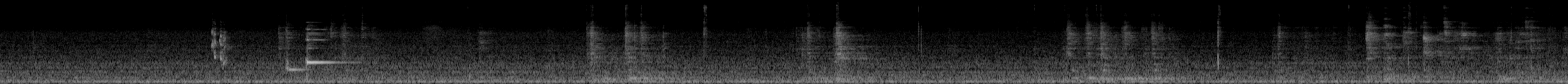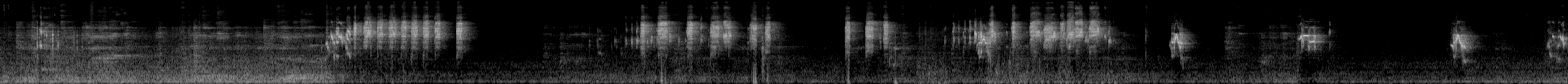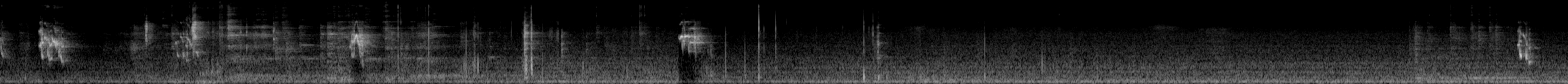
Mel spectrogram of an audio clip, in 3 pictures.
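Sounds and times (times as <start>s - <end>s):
parrots chirping: 2.0s - 3.4s, 18.5s - 20.6s, 21.6s - 27.7s, 28.6s - 29.1s, 30.2s - 35.6s, 38.1s - 38.6s, 46.4s - 46.8s.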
